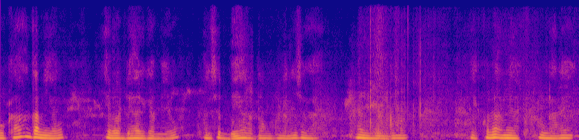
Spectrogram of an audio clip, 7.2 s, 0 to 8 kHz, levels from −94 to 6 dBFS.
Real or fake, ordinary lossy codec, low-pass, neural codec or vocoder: fake; none; none; codec, 16 kHz, 4 kbps, FreqCodec, smaller model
